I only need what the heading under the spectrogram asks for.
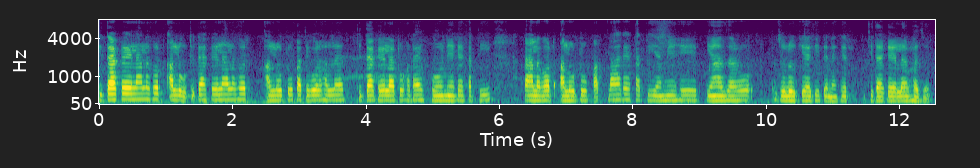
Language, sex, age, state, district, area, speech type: Assamese, female, 45-60, Assam, Lakhimpur, rural, spontaneous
